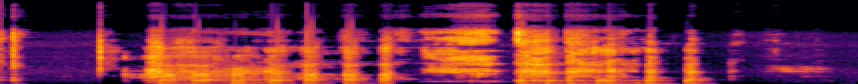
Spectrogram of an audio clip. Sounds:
Laughter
